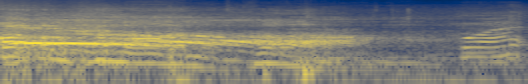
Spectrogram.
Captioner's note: cheering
